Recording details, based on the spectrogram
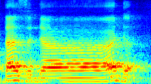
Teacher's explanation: bila mana kita waqaf dan itu kita matikan dia dan ada qalqalah besar lah, qalqalah kubra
